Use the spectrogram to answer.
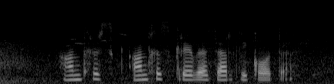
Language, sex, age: Afrikaans, female, 19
